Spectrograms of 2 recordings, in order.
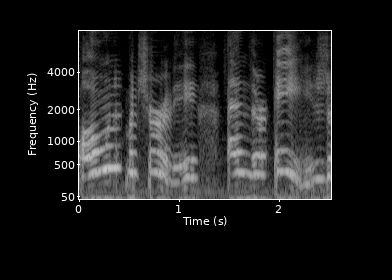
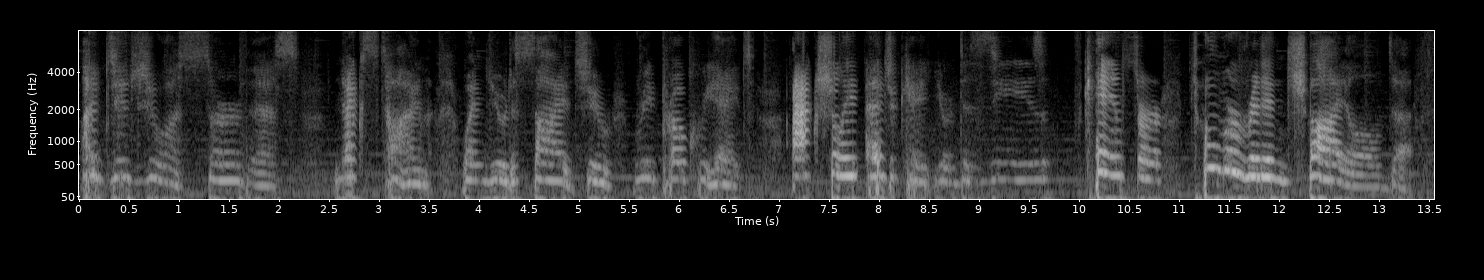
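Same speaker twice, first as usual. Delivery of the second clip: very cold, resonating voice; 3 semitones lower, 5 dB quieter than usual. Acting out a fantasy revenge speech to a player's parents: very cold, resonating voice. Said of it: "you say in a very cold, resonating voice".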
